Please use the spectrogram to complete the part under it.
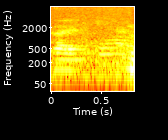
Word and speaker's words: Aramaic: Aramaic.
